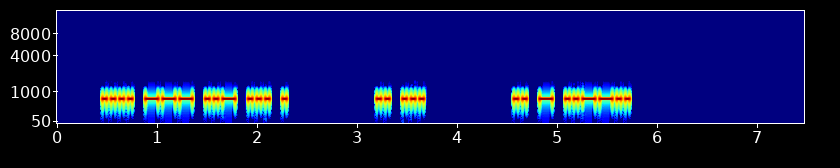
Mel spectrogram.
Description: Morse code, heard as a keyed tone, about 28 wpm, 700 Hz. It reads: HOUSE IS IT?
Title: 3x Word-Spacing - Sentences from Top 200 Words - 28wpm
